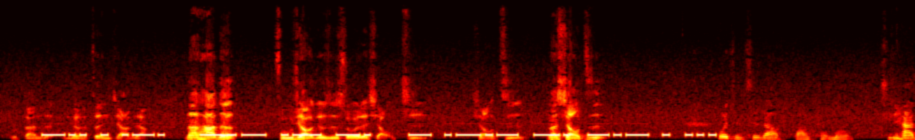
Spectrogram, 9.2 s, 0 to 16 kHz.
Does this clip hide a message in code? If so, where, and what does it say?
Yes: Morse code (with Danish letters) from 0.4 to 7.2 s, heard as a keyed tone, hand-sent with a straight key, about 22 wpm, 640 Hz, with speech in Chinese. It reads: DER KAN TÆNKES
